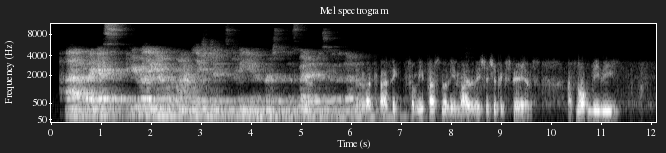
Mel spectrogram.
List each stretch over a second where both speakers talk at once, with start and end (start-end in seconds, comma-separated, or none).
none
